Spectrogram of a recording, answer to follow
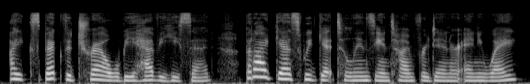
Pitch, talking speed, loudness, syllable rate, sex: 200 Hz, 235 wpm, -19 LUFS, 5.7 syllables/s, female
